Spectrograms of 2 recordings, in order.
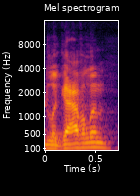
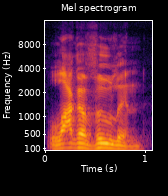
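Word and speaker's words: Lagavulin: The way you butchered Legavlin, it's not how you pronounce it. That's not how you say it. Somebody want to give me the phonetic spelling of Legalin because that's what it looks like. It It's logulin.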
